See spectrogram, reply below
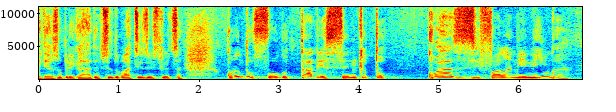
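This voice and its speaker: Man, church testimony, comic storyteller, mellow tone, a bit high. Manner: animated storyteller, acting out quoted dialogue. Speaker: preacher giving testimony.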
